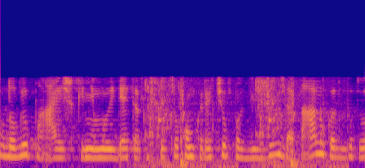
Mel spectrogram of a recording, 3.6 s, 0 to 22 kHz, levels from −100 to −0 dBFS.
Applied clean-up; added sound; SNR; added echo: none; Splash, splatter; 8 dB; reverberation time 0.9 s.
